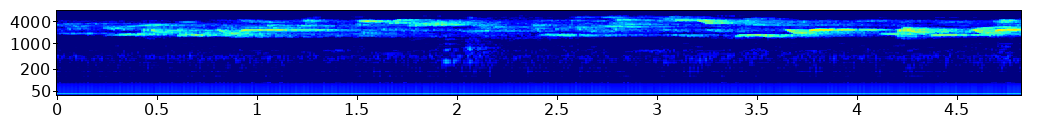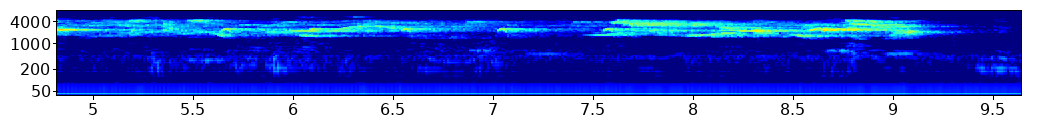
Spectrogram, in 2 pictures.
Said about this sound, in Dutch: En we hebben nog hele mooie stille plekjes bij ons op Kronenmijn het Loo. Als daar geen vliegtuig overheen komt, dan hoor je er verder helemaal niets. Dan hoor je geen auto, dan hoor je geen trein. Alleen dat vogelconcert, dat ruime hemel rond,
